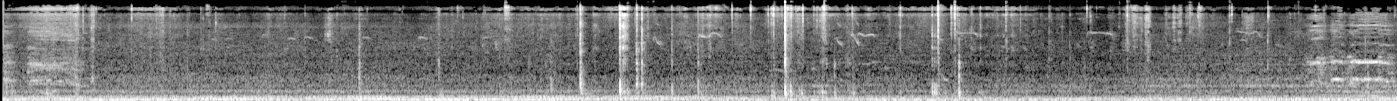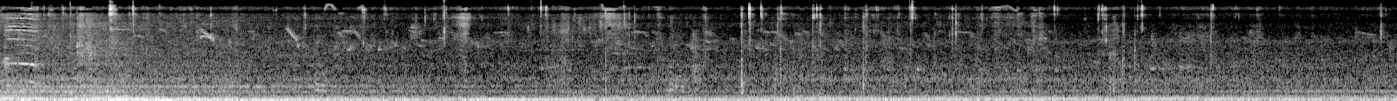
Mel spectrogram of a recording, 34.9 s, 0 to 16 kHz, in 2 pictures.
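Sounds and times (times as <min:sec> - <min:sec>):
rooster crowing: 0:00.0 - 0:01.1, 0:16.3 - 0:18.1
steady low rumble: 0:00.0 - 0:34.9.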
